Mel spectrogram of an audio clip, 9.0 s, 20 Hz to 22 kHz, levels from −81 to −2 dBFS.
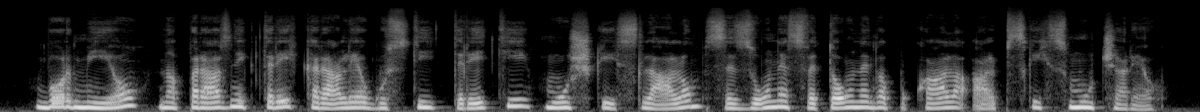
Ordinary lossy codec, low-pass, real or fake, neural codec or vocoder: none; 19.8 kHz; fake; autoencoder, 48 kHz, 128 numbers a frame, DAC-VAE, trained on Japanese speech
